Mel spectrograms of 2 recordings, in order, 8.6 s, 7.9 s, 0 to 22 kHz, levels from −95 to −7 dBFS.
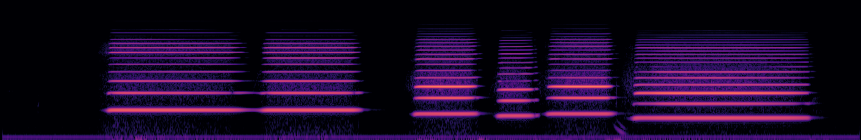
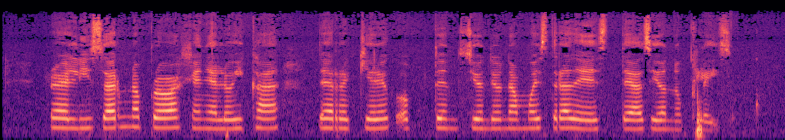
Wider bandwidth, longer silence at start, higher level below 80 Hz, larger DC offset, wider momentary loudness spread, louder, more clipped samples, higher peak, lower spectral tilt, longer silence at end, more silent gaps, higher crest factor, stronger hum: second, 12.5 kHz vs 17 kHz; first, 1.05 s vs 0.5 s; second, -78 dBFS vs -60 dBFS; neither; about the same, 11 LU vs 9 LU; second, -35 LUFS vs -22 LUFS; neither; second, -26 dBFS vs -2 dBFS; second, 3.5 dB/octave vs -1 dB/octave; first, 0.5 s vs 0.25 s; neither; second, 12 dB vs 22 dB; neither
